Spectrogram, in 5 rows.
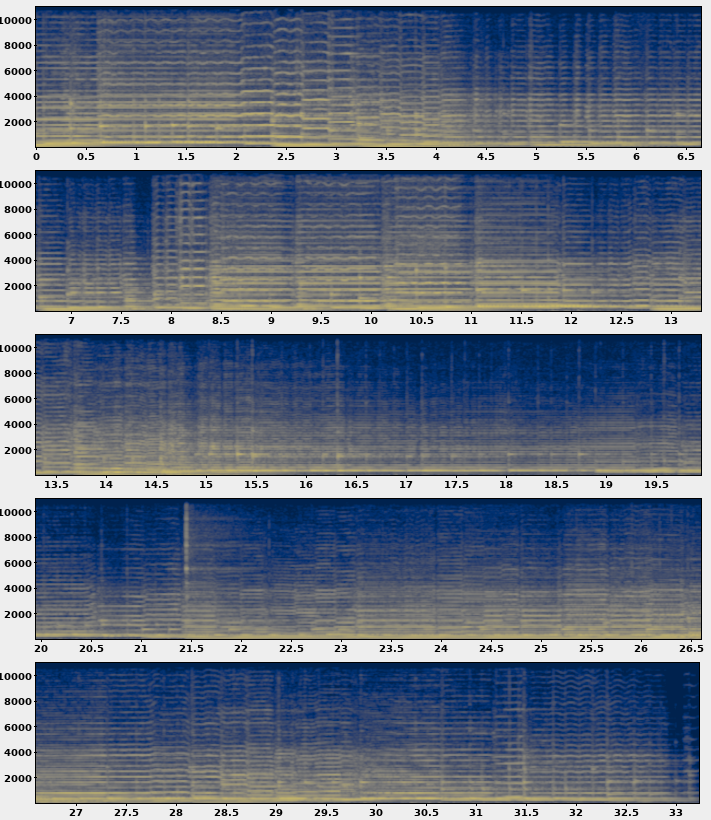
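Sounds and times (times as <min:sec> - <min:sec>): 
marimba: 0:00.0 - 0:33.2
violin: 0:00.0 - 0:33.2.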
